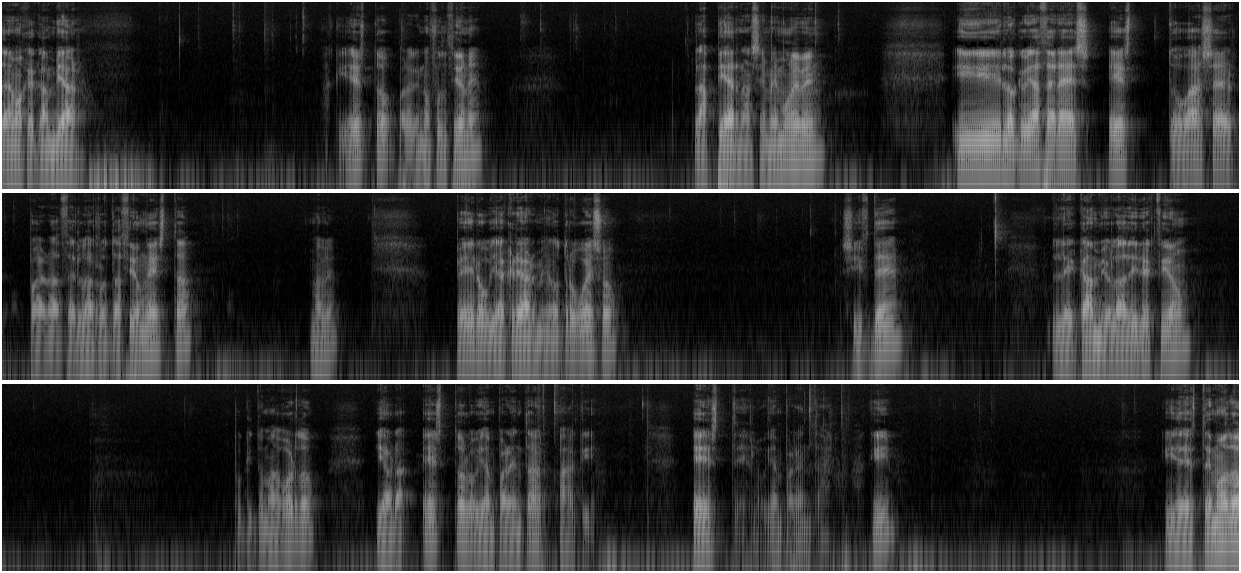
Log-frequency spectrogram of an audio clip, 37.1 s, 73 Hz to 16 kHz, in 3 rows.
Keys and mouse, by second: 1.6 right click, 5.0-6.0 right drag, 6.0-7.5 drag, 6.0 g, 7.6-10.1 middle drag, 9.3 z, 10.1 Tab, 10.9 middle click, 11.6 Tab, 12.4 r, 14.0 z, 14.5 r, 17.1 Tab, 18.0 z, 18.9 z, 20.7 shift+d, 23.0 w, 26.4 ctrl+alt+s, 27.7-29.7 drag, 28.5-30.9 right drag, 30.1 ctrl+p, 31.6-33.8 right drag, 33.1 ctrl+p, 34.5 z, 35.9 z, 37.0-37.1 drag.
